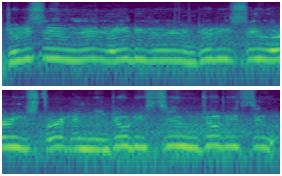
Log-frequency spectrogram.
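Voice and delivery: imitating gossipers calling Jody Sue; mocking nagging voice. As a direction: whine the name over and over like a snitch. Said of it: "over here going".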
